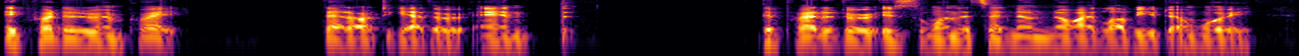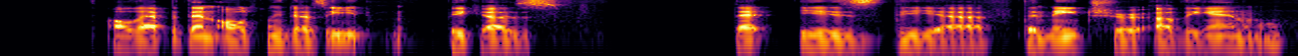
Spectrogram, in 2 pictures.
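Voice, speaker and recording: Low-voiced man rambling through book commentary. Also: fairly even intonation, fairly quick, sharp tone, clear, resonant tone. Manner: rambling, thinking aloud. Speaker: host reviewing assigned reading.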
